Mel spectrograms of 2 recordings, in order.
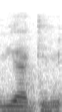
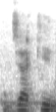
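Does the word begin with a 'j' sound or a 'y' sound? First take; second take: y sound; j sound. First: The word begins with a 'y' sound. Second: The word begins with a 'j' sound. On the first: The speaker calls it right. "হ্যাঁ জের উচ্চারণটা ইয়া" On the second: The speaker calls it wrong. "জাকি না কিন্তু"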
